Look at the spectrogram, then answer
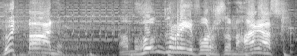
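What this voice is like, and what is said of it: Bad put-on Scottish accent. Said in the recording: “That's a terrible Scottish dialect, but I can do”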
